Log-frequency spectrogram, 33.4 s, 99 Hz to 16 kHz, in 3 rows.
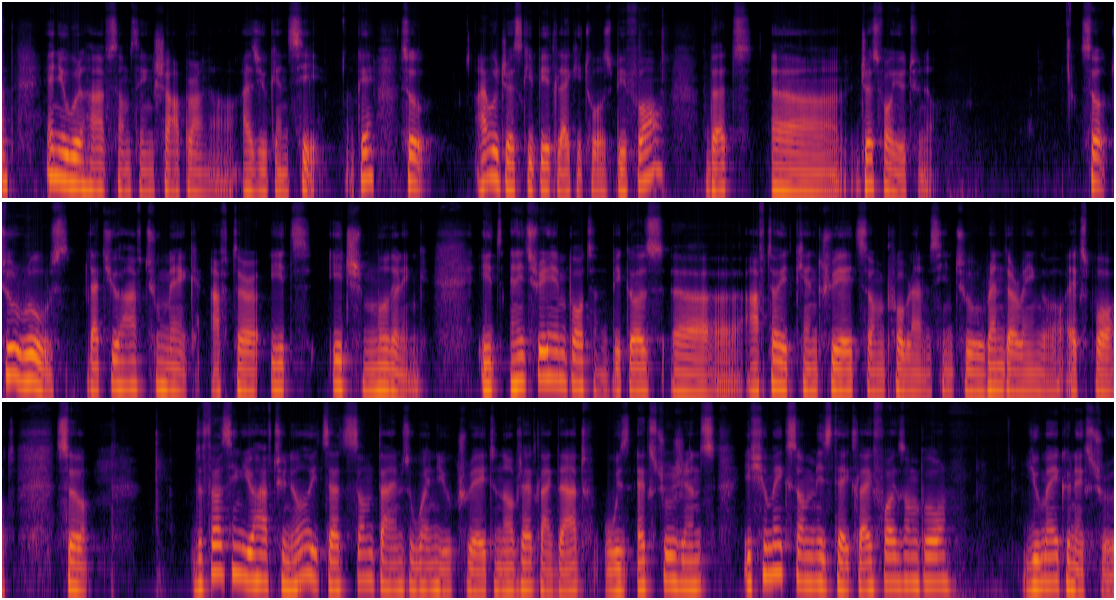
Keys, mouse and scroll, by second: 0.0 Tab, 0.2-33.1 middle drag, 3.9 Tab, 5.3 ctrl+z, 31.3 scroll up 1, 33.1 alt+click.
